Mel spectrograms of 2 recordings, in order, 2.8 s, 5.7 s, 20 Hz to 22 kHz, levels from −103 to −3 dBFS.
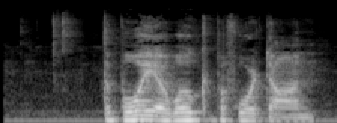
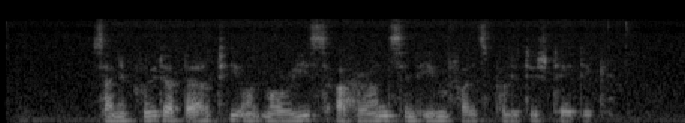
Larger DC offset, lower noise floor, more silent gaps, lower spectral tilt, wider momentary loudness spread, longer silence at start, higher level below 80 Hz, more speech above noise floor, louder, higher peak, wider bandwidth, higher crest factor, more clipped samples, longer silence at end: neither; second, -54 dBFS vs -79 dBFS; neither; first, -7.5 dB/octave vs -4.5 dB/octave; first, 12 LU vs 8 LU; first, 0.85 s vs 0.05 s; first, -60 dBFS vs -90 dBFS; first, 29 dB vs 23 dB; first, -26 LUFS vs -57 LUFS; first, -8 dBFS vs -36 dBFS; about the same, 11 kHz vs 11.5 kHz; about the same, 18 dB vs 22 dB; neither; first, 0.2 s vs 0 s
